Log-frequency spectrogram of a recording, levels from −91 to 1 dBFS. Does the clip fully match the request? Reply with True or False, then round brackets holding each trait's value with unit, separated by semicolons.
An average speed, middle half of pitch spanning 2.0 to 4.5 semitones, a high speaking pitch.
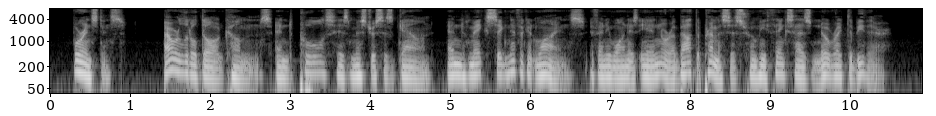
False (180 wpm; 3.0 semitones; 110 Hz)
